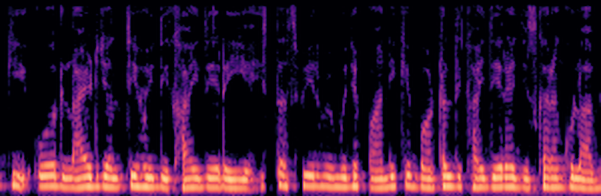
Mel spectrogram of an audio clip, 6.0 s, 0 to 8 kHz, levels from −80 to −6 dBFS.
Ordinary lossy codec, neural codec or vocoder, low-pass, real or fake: none; none; 7.2 kHz; real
